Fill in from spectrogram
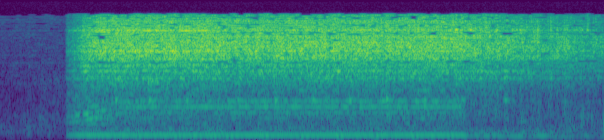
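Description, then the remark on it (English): An electric blender switches on abruptly and runs at a steady, loud whir with a low motor hum, continuing without pause for several seconds; no one speaks over it. “A frog in a blender. Now, what happens if I turn the switch on? I'm adding energy.”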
